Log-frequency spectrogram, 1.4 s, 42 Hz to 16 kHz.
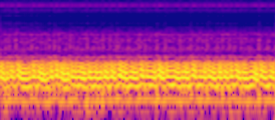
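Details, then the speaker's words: RCR-modded LRP .32 nitro engine with a 2120 pipe and 41032 header, at about three-quarter throttle: a high, steady, slightly muffled buzz without a crisp bark; it is running rich and idling high, not dialed in. "i'm running the 2120 um she's running real fat right now too"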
